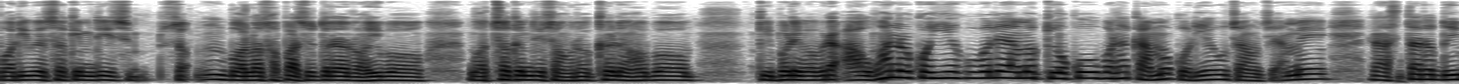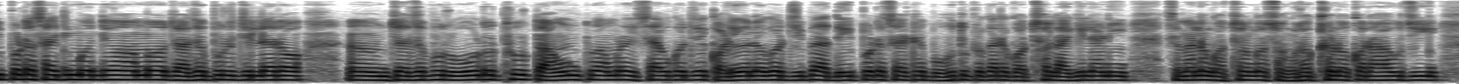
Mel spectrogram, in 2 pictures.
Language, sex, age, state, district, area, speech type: Odia, male, 45-60, Odisha, Jajpur, rural, spontaneous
